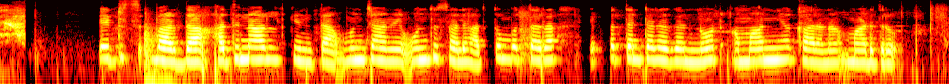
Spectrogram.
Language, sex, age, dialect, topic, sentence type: Kannada, female, 25-30, Dharwad Kannada, banking, statement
